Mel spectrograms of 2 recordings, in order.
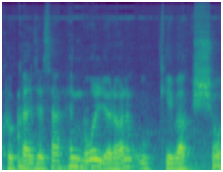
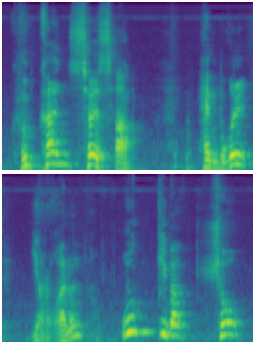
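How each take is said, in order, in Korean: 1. 말이 편하고 자연스럽게 나옵니다. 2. 음절마다 입을 과장되게 움직여 발음합니다. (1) "이게 자연스럽잖아요" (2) "엄청 입을 크게 벌리면서 정확하게 발음하는"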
